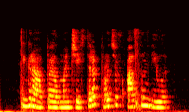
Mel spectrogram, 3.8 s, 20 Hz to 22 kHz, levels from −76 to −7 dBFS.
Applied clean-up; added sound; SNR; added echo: none; Motor vehicle (road); 18 dB; reverberation time 0.2 s.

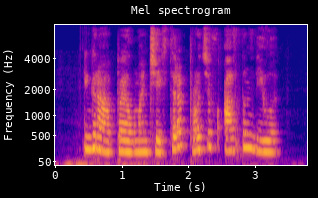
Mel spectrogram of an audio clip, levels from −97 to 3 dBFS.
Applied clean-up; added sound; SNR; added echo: neural mask model DeepFilterNet 3.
